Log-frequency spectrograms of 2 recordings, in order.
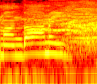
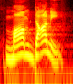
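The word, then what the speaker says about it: Mamdani: congratulations to Zoron Mandami. He literally doesn't know how to say. He still doesn't know how to say his name. It's mom Donnie. Mom Donnie. Mom Donnie. It's not that hard.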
